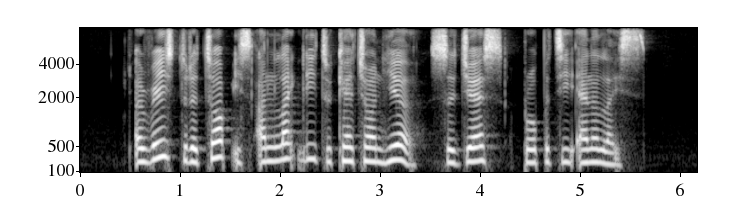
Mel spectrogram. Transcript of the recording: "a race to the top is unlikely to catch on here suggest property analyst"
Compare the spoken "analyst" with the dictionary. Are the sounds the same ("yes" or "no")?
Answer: no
